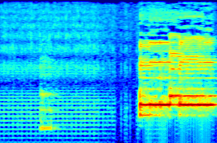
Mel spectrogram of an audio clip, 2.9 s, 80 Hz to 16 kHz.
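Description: An iPhone dialing T-Mobile's 611 support line: a few soft tones, then a loud, steady ringing or call-connect tone that fills the last second, with no talking.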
